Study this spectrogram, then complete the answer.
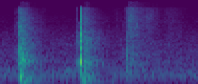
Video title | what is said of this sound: The Paper Engineer is live building the stand for the hammerhead corvette! | Although it's hollow, it's still a tough tough piece.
